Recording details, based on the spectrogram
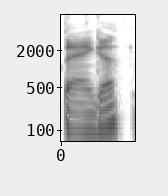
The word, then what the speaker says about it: Beqa: It's spelled Beqa in case you're looking it up, but pronounced Banga.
